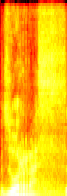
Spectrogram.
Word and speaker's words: Zoras: Lightning Dragon Knight Zoras, or Zoras, if you kind of roll your R's.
